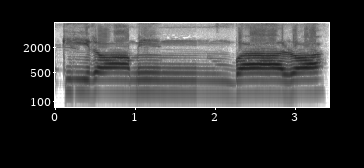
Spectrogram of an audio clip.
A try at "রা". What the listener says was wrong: কিরমিন ভাই যেখানে টানা আছে সেখানে টান দেন না যেখানে টান নাই সেখানে স্পিড বলেন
